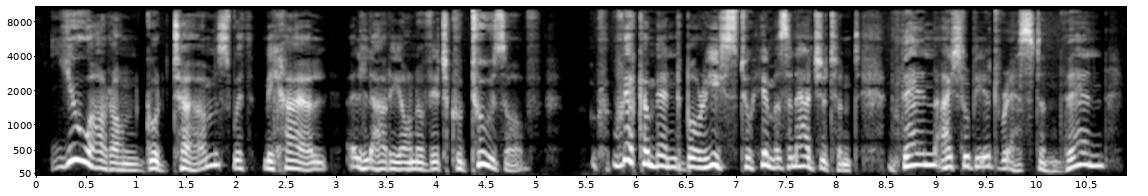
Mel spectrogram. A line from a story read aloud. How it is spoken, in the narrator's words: she faltered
